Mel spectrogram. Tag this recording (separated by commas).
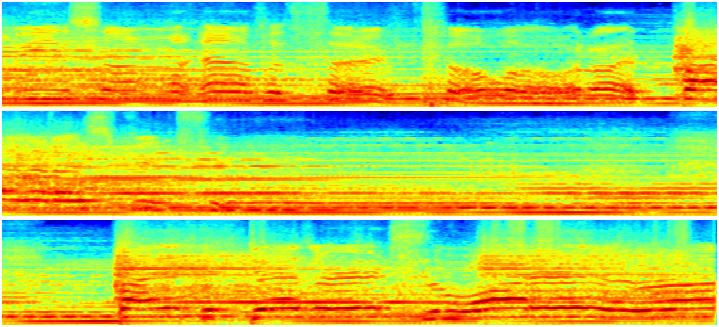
Music, Guitar, Musical instrument, Plucked string instrument, Heavy metal, inside a large room or hall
